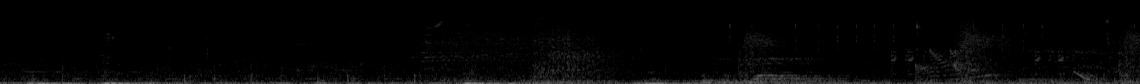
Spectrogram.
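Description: Video game music plays.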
